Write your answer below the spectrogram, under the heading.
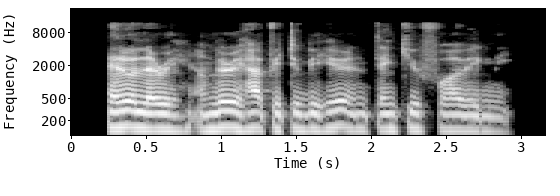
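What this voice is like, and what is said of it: Charming foreign accent. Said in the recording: “I just love your accent... It's very charming.”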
